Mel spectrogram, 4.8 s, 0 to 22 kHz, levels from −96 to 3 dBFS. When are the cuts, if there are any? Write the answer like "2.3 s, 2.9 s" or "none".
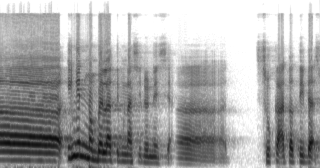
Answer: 2.7 s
